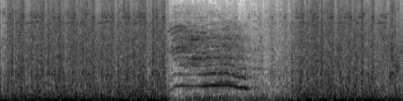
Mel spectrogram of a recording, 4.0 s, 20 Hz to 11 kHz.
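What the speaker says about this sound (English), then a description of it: "Warbikers firing, boss!" Ork warbikers firing guns in a Warhammer 40,000 battle against Tyranids, dense rattling fusillade bursts, broken midway by a wavering shrieking cry, then the gunfire resumes loud and continuous.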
